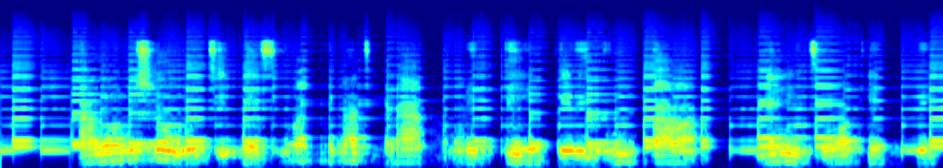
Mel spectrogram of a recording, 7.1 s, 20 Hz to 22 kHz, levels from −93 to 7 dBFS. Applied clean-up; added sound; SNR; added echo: neural mask model RNNoise.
